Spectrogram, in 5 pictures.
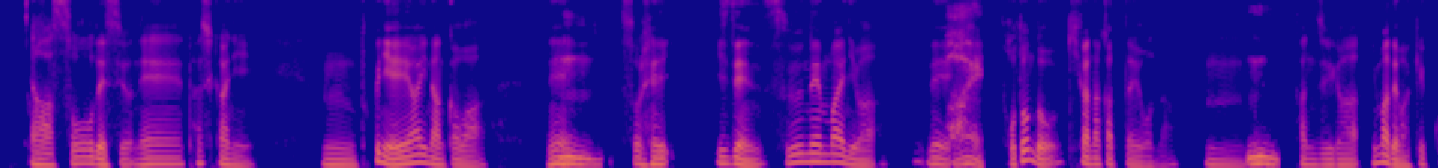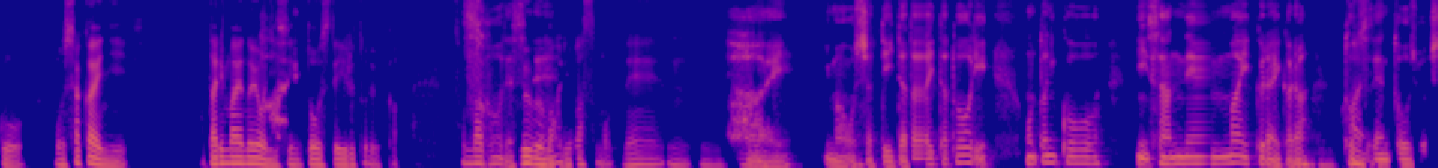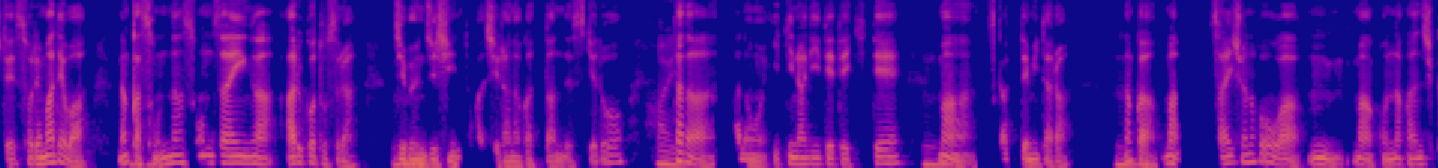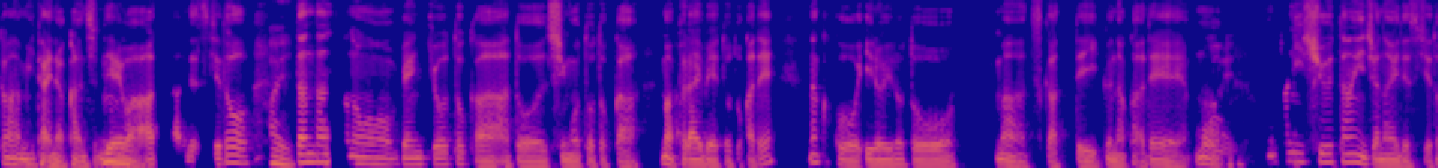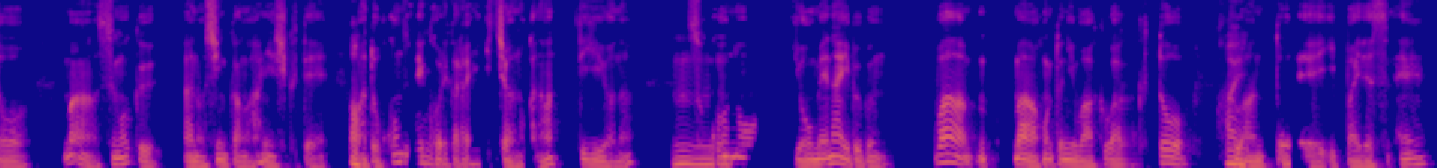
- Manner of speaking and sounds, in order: tapping; other background noise
- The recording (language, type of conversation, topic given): Japanese, advice, 不確実な状況にどう向き合えば落ち着いて過ごせますか？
